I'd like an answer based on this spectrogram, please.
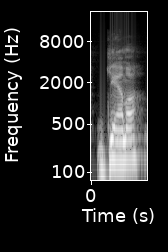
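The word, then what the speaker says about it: γάμμα: a bit more familiar gamma is always pronounced hard gu as in girl never j as in gymnasium please repeat gamma g delta delta is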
